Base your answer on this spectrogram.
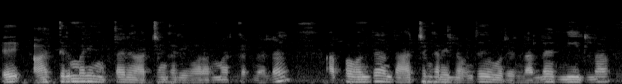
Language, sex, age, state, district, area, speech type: Tamil, male, 30-45, Tamil Nadu, Salem, urban, spontaneous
